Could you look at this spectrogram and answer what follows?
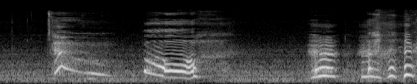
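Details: An infant's first recorded hiccups: several brief, high squeaky catches of breath in quick succession.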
